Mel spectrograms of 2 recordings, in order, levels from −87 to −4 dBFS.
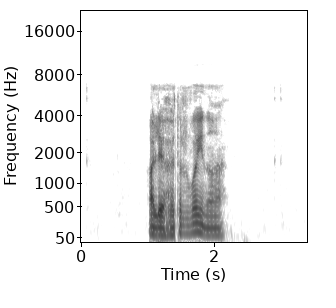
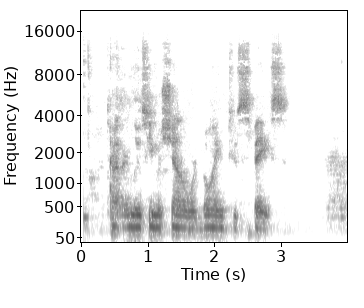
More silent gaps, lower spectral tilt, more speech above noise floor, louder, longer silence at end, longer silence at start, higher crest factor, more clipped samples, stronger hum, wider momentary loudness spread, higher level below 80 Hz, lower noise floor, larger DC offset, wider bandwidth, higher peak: neither; first, -6 dB/octave vs -3.5 dB/octave; first, 51 dB vs 41 dB; first, -29 LUFS vs -41 LUFS; first, 1.25 s vs 0 s; first, 1 s vs 0.05 s; first, 24 dB vs 18 dB; neither; neither; first, 9 LU vs 6 LU; first, -48 dBFS vs -76 dBFS; about the same, -79 dBFS vs -82 dBFS; neither; second, 7.2 kHz vs 15.5 kHz; first, -8 dBFS vs -24 dBFS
